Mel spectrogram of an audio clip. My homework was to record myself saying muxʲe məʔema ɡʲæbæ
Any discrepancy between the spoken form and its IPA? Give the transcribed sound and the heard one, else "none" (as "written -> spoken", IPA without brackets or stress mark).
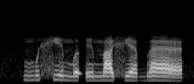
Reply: ɡʲ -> xʲ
